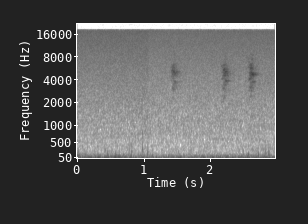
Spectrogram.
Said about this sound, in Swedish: Vi hör fåglarnas kvitter. Vi kan också se Torrlösas kyrka, siluetten av den genom bladverket framför oss.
